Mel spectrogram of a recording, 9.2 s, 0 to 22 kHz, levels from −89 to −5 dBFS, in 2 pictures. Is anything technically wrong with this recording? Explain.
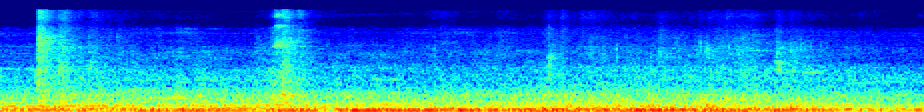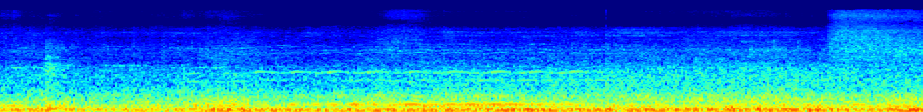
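Yes, there's a doubled audio track near the end. From about 7.65 s right through to the end, a second full-band copy of the same sound sits roughly 150 ms behind the original, about 5 dB quieter. It's most likely a slower second capture path or an edit leaving two copies out of step. It sounds like a dry slapback echo, with no room colour or decay, and it kicks in abruptly rather than fading up.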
